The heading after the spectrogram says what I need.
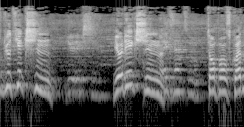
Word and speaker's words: Beautiction: Comment on prononce Beautiction? Beautiction.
